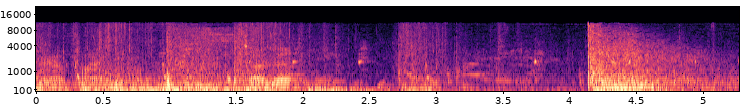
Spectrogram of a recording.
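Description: A gun fires a single blast.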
